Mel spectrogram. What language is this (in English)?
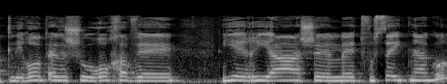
Hebrew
